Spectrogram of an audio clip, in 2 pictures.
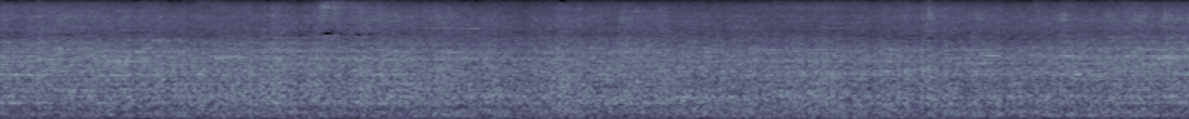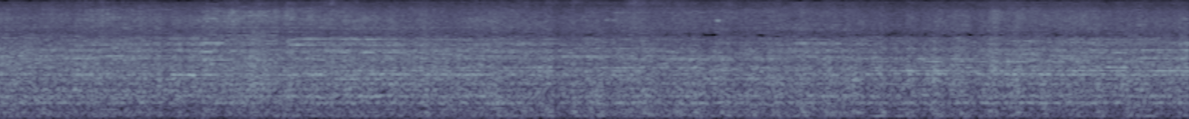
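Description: Empty autorack freight cars rolling past close by: a steady, loud noise of steel wheels running on the rails.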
